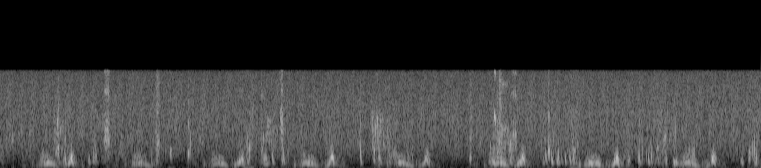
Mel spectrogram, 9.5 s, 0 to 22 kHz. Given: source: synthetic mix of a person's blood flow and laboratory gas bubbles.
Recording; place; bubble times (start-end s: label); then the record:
Doppler ultrasound of blood flow; precordium
0.00-0.06 s: bubbles
0.14-0.20 s: bubbles
0.67-0.86 s: bubbles
1.10-1.55 s: bubbles
1.94-2.03 s: bubbles
2.11-2.20 s: bubbles
2.33-2.42 s: bubbles
3.06-3.19 s: bubbles
3.24-3.65 s: bubbles
4.47-4.56 s: bubbles
4.63-4.98 s: bubbles
5.08-5.18 s: bubbles
5.87-5.92 s: bubbles
6.09-6.48 s: bubbles
6.75-7.26 s: bubbles
7.83-7.91 s: bubbles
7.94-8.37 s: bubbles
8.40-8.74 s: bubbles
9.26-9.32 s: bubbles
9.34-9.52 s: bubbles
From the record:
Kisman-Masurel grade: 242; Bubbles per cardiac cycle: several, 3 to 8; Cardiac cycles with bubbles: 100%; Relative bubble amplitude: moderate (0.250 to 0.450); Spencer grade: 3 (all of the cardiac periods contain showers or single bubble signals, but not dominating or overriding the cardiac motion signals); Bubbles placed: only in the low amplitude regions of the cardiac cycle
